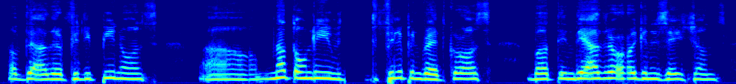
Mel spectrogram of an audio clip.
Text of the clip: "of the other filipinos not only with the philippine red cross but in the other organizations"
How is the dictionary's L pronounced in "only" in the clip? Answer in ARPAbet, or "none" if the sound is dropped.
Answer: none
